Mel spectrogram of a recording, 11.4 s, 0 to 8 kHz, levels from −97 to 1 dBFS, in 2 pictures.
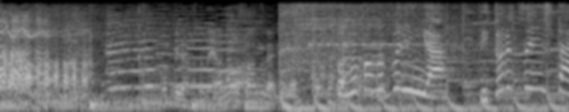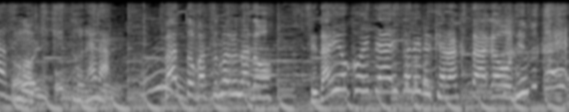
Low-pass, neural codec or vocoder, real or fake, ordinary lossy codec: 7.2 kHz; vocoder, 44.1 kHz, 128 mel bands every 256 samples, BigVGAN v2; fake; none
